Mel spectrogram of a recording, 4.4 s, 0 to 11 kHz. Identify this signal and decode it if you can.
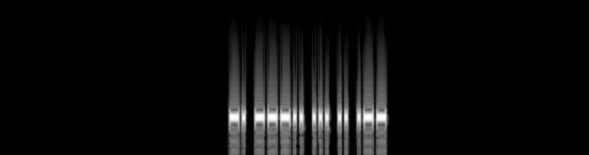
Morse code, heard as a keyed tone, about 46 wpm, 700 Hz. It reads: N8SIW
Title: USA Call Signs - 5 Characters - 50wpm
